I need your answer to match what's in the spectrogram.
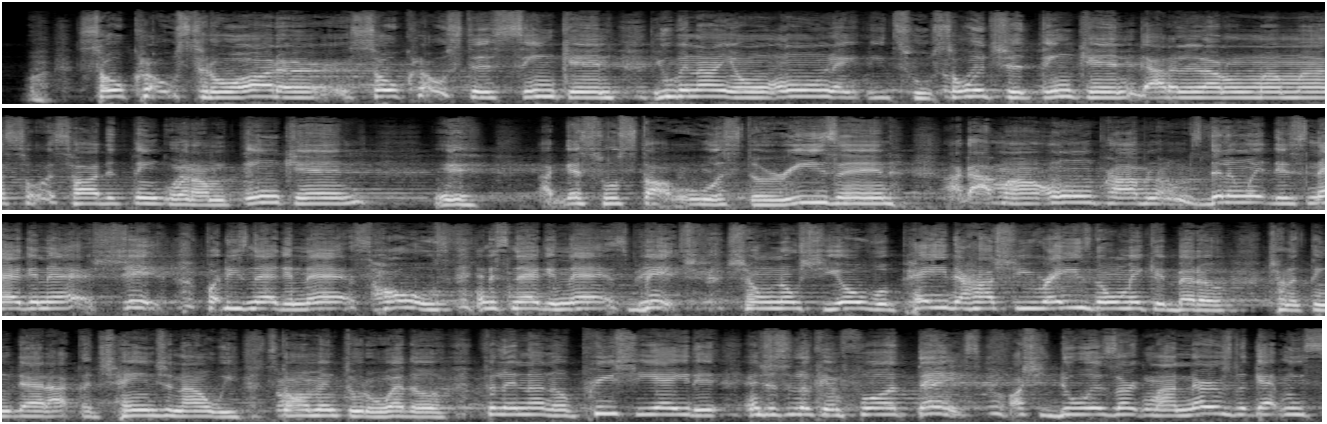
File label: vocals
